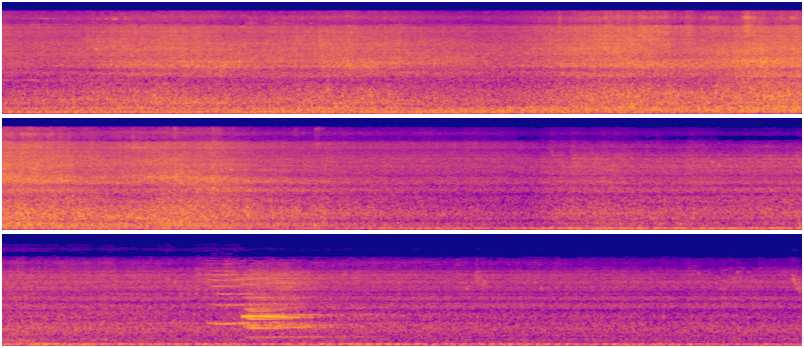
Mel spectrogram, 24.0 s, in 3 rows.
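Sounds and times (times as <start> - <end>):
train horn blast: 18.0 - 19.8.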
